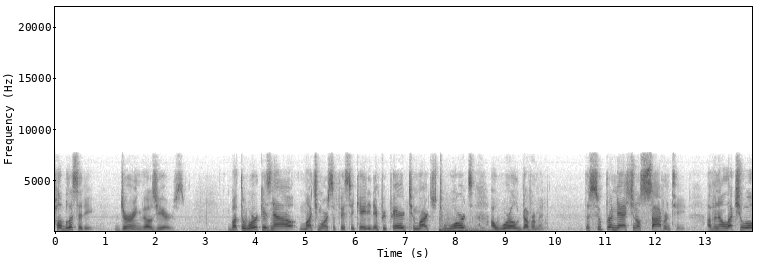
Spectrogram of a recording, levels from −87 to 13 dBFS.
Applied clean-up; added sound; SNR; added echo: none; Boom; 10 dB; none.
